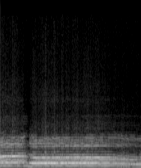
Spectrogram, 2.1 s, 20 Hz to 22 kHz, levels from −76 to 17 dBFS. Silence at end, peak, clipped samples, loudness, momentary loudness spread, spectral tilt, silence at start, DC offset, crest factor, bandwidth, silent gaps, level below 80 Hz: 0 s; 0 dBFS; under 0.1%; -11 LUFS; 9 LU; -3.5 dB/octave; 0 s; under 0.1%; 10 dB; 6.8 kHz; none; -48 dBFS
